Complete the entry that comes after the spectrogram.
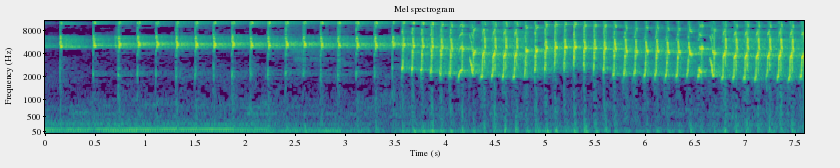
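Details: Lovebird used as a lure to call out rivals. Spaced, sharp high ticks speed up into a continuous rapid ngekek chatter of shrill chirps. A faint low hum is heard early on.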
